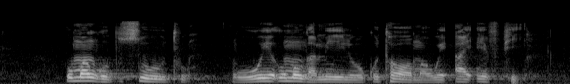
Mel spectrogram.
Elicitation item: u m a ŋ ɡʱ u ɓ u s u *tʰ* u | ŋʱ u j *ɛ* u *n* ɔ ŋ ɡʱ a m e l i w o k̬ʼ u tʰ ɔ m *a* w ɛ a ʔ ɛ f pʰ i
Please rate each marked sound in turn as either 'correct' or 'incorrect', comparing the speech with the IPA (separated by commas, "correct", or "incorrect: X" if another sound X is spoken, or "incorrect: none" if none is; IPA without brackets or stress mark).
correct, correct, incorrect: m, correct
